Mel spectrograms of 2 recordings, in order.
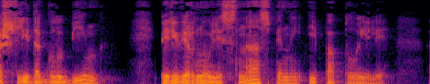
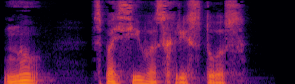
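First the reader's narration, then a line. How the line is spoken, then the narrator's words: Sad, resigned. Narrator (Russian): Мужичок, видя, что нас уже не остановить, сказал печально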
